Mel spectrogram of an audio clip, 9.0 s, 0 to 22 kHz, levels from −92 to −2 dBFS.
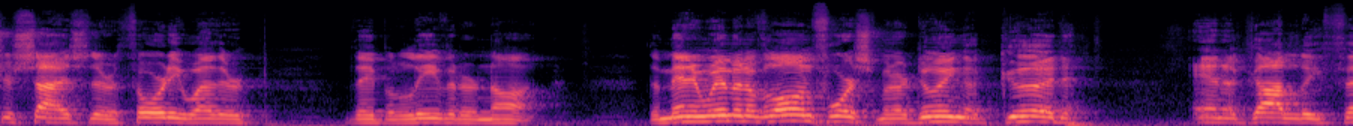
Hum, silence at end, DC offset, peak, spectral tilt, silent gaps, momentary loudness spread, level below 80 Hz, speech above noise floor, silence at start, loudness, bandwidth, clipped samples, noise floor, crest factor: none; 0 s; under 0.1%; -12 dBFS; -5 dB/octave; none; 11 LU; -58 dBFS; 34 dB; 0 s; -29 LUFS; 15.5 kHz; under 0.1%; -63 dBFS; 18 dB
